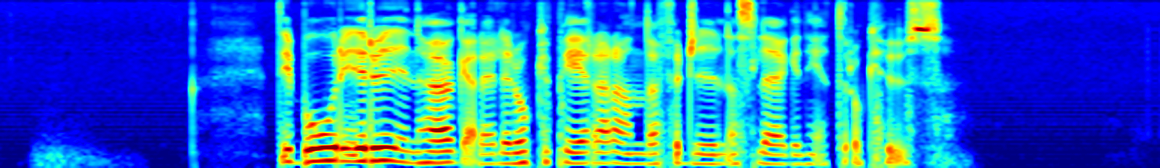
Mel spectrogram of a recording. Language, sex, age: Swedish, female, 28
